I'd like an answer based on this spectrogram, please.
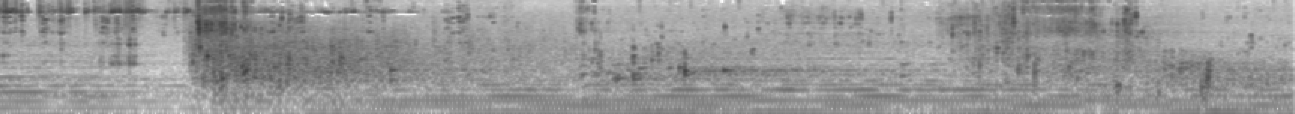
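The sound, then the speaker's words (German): Water pours into a jug, opening with a splashy rush and then settling into a soft, steady gurgling stream that runs on with small surges. “Mach schon, füll dich, Kanne, füll dich schnell.”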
